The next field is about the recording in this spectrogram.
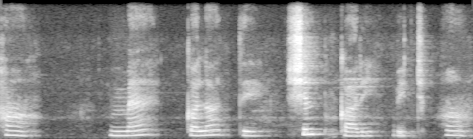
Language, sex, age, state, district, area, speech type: Punjabi, female, 18-30, Punjab, Fazilka, rural, spontaneous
